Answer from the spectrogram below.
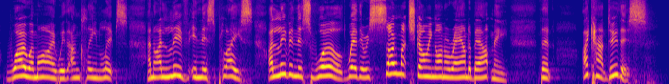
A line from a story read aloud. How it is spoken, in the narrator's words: that seraphim cried out with his heart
